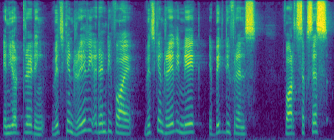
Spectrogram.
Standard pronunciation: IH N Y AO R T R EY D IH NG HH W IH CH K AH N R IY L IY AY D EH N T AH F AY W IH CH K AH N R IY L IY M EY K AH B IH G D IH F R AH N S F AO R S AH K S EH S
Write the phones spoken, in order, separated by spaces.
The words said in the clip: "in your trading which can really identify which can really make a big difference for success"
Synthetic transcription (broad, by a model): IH N Y AO R T R EY D IH NG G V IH CH K AH N R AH L IY AY D EH N T AH F AY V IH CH K AH N R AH L IY M EY K AH B IH G D IH F R AH N S F AO R S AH K S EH S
